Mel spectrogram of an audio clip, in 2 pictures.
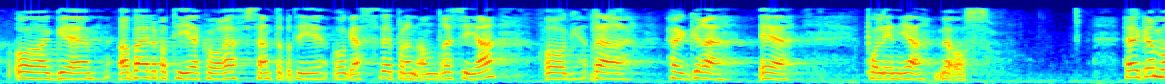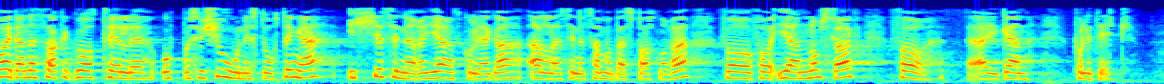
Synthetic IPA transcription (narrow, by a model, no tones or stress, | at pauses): ʔoːɡʔɑʁbæɪd̪əpɑt̪ʰiːəkʰoːæɾɛfsɛnt̪əpɑt̪ʰiːʔɔɡɛsʋeːpʰɔd̪ɛnɑnd̪ʁəsiːɑ | oːɡd̪æʁhœʏɡəʁəɛ | pʰɔlɪnjəmɛʔɔs | hœʏɡəʁəmɔɪd̪ɛnːəsɑːkəɡoːt̪ʰɪlʊpʊsɪʂuːnn̩iːst̪uːʁt̪ɪŋːəɪçːəsiːnəʁɛjeːɾɪŋskʊleːɡɑʔɛlːəsiːnəsɑmːɑʁbæɪd̪spʰɑʁt̪nəʁəfɔɾɔfoːjɛnːɔmslɑːɡfɔʁ | æ̰ɪɡənpʰʊlɪt̪ʰɪk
